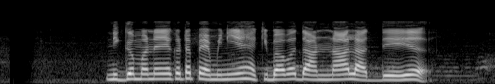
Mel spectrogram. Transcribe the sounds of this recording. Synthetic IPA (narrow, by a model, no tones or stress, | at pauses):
niɡəmənəjəkəʈəpæminijəhækibaʋəd̪anːaːlad̪ːeːjə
